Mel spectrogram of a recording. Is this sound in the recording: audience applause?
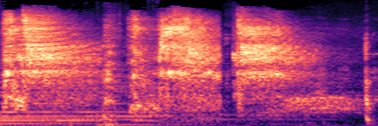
no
